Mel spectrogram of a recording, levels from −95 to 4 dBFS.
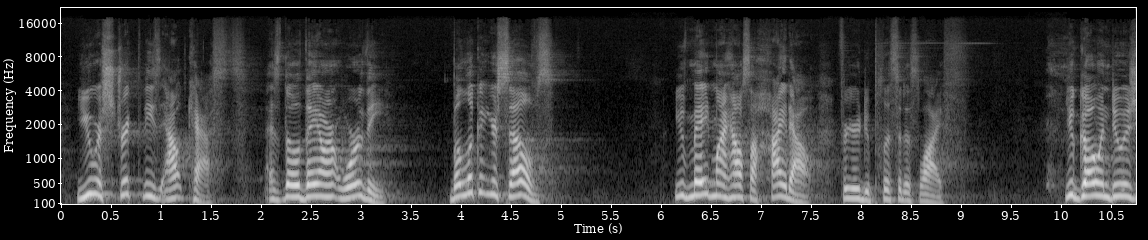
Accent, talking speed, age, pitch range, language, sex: American, 155 wpm, 30-49, 145-220 Hz, English, male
